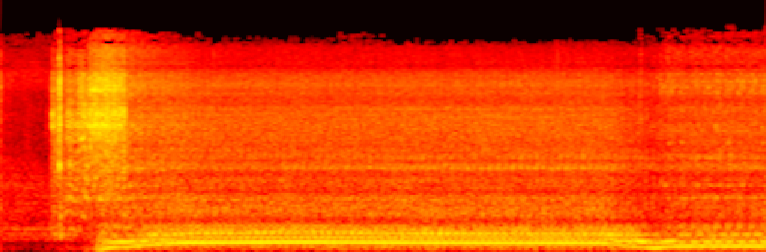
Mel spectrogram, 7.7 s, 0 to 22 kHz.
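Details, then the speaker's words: 1985 Ford Mustang LX 5.0 convertible, automatic, parked 3 years, jump-started, not quite cold, heard from the rear: brief crank then steady, even low exhaust rumble with a fast regular beat; sounds good. "first time hearing the exhaust from back here not quite a cold start but still pretty much oh yeah oh yeah that sounds good heck yeah man"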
